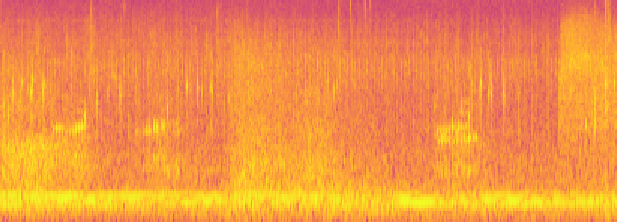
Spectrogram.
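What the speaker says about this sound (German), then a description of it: "Die Kröten." Toads croak in a video game, a steady chorus of repeated croaks over a constant low ambient hum with watery background sound.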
